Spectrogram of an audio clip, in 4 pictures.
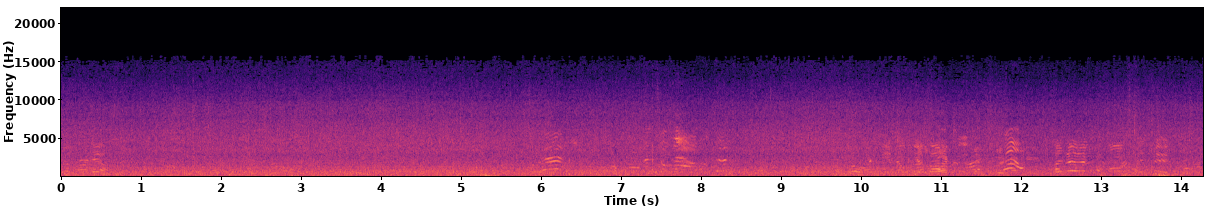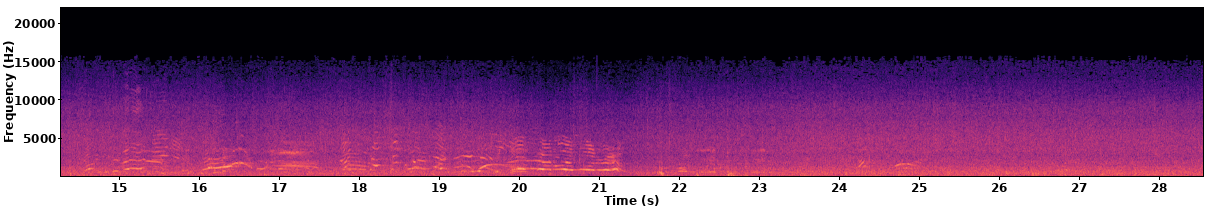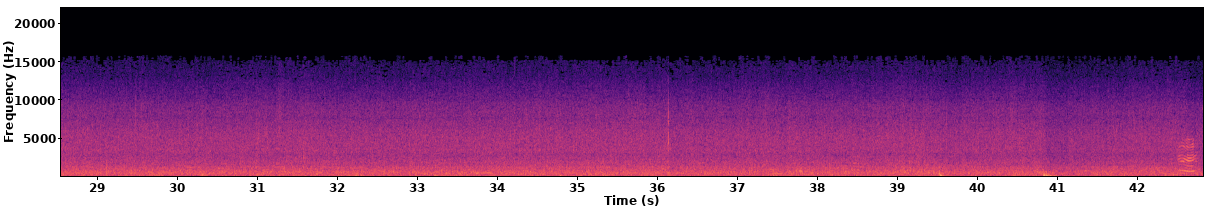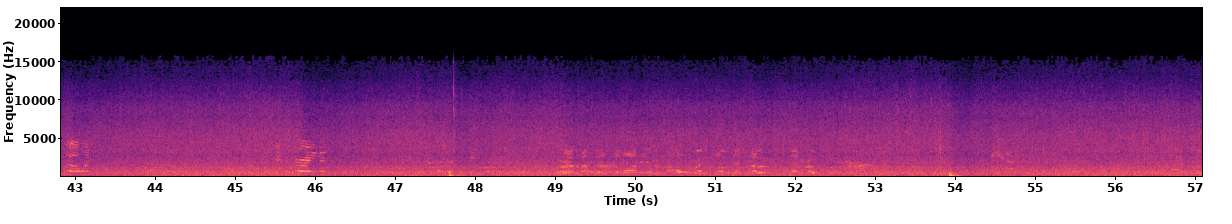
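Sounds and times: river rushing over rocks: 0.0s - 57.0s
dull knocks: 21.7s - 23.0s, 40.8s - 41.1s, 53.8s - 54.2s.

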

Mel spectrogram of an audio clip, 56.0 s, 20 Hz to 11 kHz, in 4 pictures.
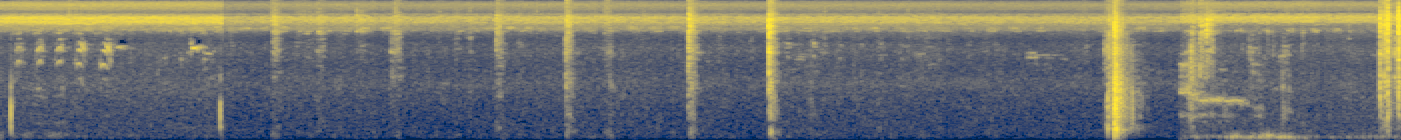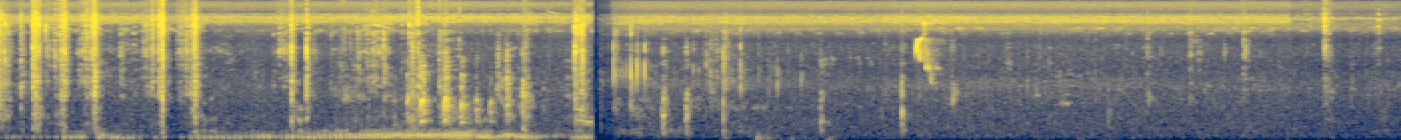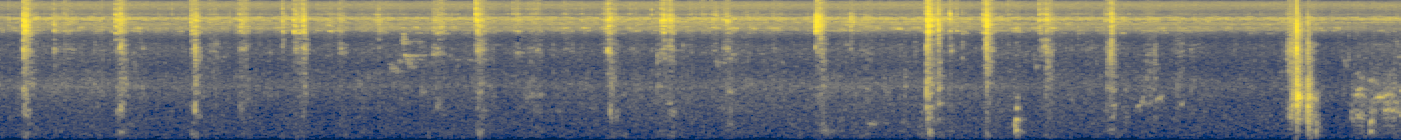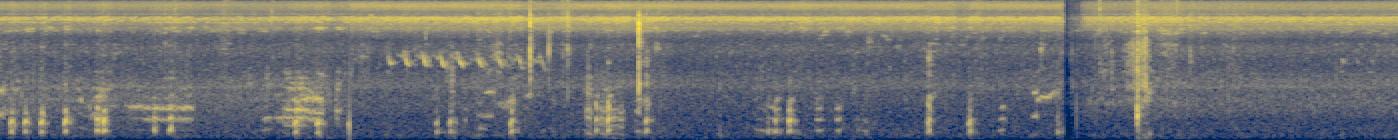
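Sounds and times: crickets chirping: 0.0s - 56.0s
hand blade cutting weeds: 11.1s - 20.0s
chickens clucking: 11.8s - 13.1s, 16.0s - 21.5s, 41.5s - 44.0s, 44.7s - 45.6s, 46.2s - 48.7s, 49.6s - 52.6s
wind rumble on microphone: 12.3s - 13.1s.

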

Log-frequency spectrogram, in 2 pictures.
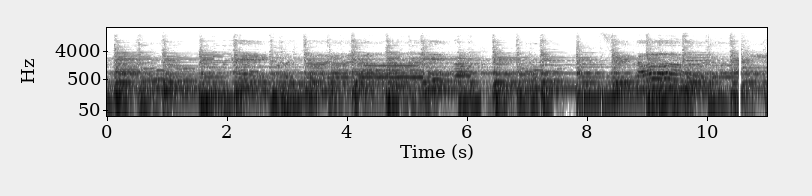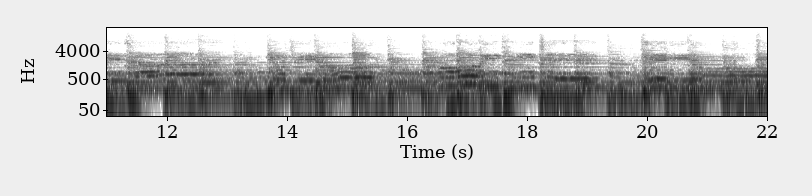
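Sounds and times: acoustic guitar strummed: 0.0s - 22.0s
young man singing: 0.0s - 22.0s.

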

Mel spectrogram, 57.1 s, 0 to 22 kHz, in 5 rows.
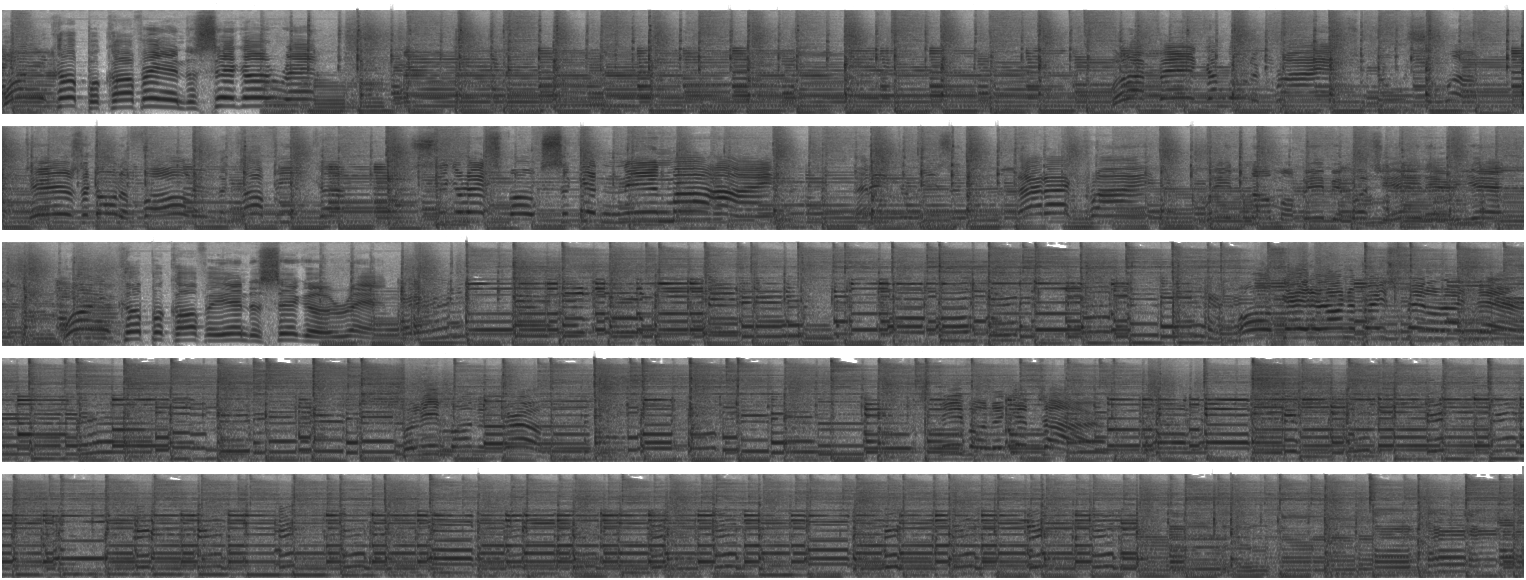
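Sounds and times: electric guitar lead with bent notes: 0.0s - 0.4s, 1.9s - 23.8s, 25.2s - 57.0s
drums: 0.0s - 0.6s, 1.8s - 24.2s, 24.8s - 57.0s
upright bass: 0.0s - 0.9s, 1.8s - 24.2s, 24.8s - 57.0s
strummed acoustic guitar: 2.0s - 23.8s, 25.5s - 57.0s.

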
